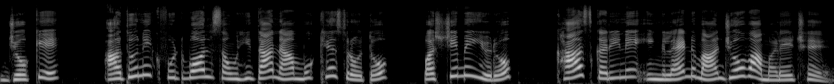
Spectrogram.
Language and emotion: Gujarati, neutral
